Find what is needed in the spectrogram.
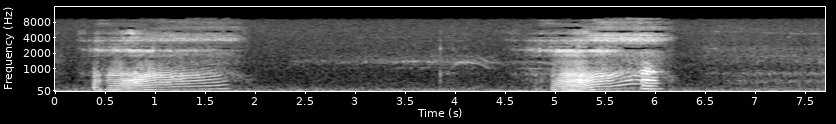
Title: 🐽 本日のイビキ / Snoring Sleep Sound 2025/01/25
